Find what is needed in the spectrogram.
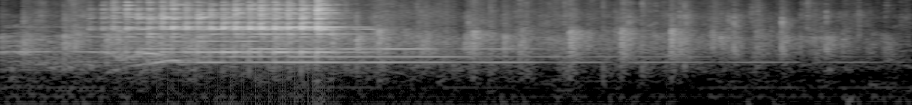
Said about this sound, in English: So can we hear a round of applause for them, please?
